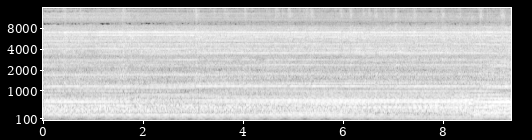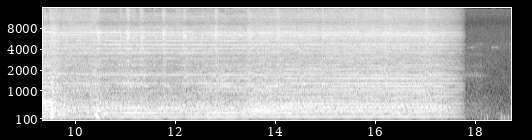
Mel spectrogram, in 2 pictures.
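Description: A hydraulic machine hums steadily.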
